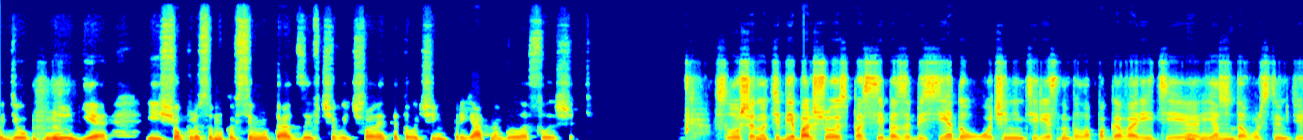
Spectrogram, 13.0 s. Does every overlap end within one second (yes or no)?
yes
